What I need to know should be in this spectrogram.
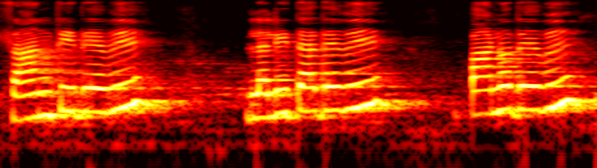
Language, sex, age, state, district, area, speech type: Hindi, female, 60+, Bihar, Samastipur, urban, spontaneous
